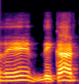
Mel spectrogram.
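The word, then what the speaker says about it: Descartes: pregunta después explica en qué sentido la ayuda de cart se pronuncia bello desde ese filósofo ya en qué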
